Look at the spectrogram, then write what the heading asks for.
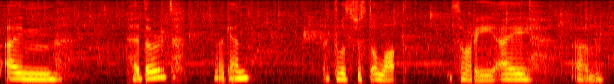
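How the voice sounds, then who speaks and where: A woman's voice: fairly low pitch, very slow, gravelly, long pauses, a little hiss or hum, full character voice. A woman voicing a weary, grieving, guarded female adventurer in a tabletop fantasy game. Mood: overwhelmed, sad.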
